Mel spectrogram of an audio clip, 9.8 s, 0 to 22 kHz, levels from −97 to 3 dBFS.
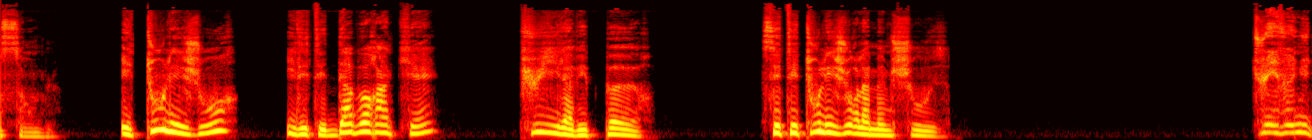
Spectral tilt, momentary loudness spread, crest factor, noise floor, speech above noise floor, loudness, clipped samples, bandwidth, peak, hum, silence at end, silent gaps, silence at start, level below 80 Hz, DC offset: -6 dB/octave; 14 LU; 18 dB; -87 dBFS; 65 dB; -23 LUFS; under 0.1%; 19 kHz; -6 dBFS; none; 0 s; none; 0 s; -66 dBFS; under 0.1%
